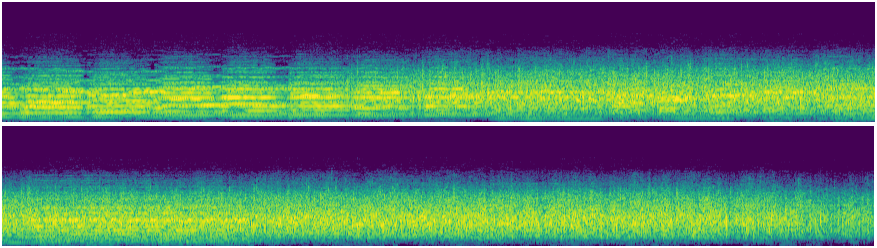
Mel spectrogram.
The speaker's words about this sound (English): With that well-deserved applause, our thanks to Jimmy Stewart and Joan Blondell, who come to the footlights for their curtain call.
